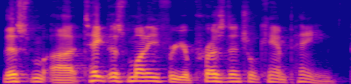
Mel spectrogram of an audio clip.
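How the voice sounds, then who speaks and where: Guy reading donation messages, calm, kinda monotone, mid pitch. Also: fairly quick. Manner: calmer, more monotone voice. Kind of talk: live stream, reading messages.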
